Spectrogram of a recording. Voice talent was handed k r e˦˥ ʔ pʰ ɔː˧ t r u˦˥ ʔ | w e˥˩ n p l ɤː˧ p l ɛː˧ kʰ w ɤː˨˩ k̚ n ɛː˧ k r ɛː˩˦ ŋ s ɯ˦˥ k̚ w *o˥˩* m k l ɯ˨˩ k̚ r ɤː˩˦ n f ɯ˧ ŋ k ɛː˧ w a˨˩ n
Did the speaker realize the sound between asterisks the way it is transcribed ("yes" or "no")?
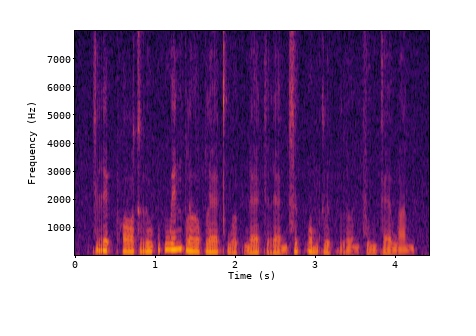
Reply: no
